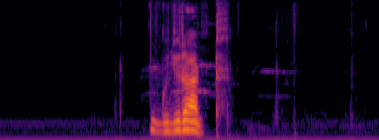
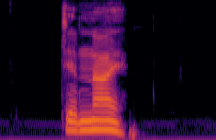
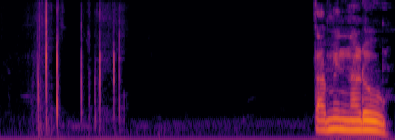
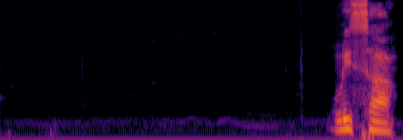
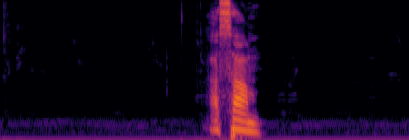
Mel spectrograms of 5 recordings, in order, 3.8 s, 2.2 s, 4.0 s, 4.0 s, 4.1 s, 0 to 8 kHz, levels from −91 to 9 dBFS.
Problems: none marked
